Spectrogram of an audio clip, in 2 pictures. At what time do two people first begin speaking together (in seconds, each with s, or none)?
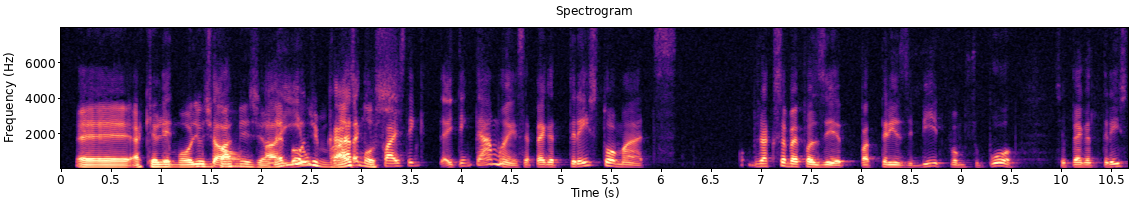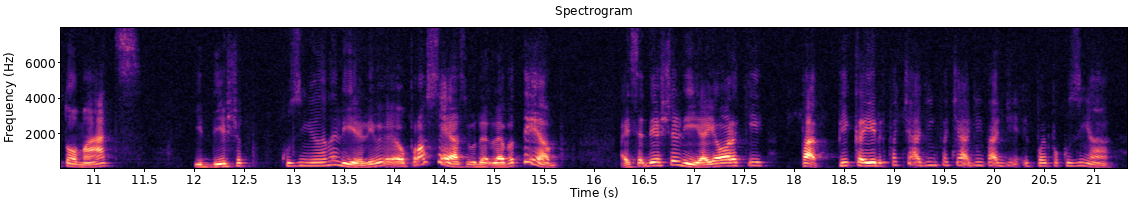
1.0 s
